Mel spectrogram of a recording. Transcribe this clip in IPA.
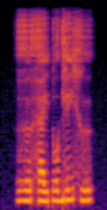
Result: ɦ ø h æ j ɗ o ɡʲ e j x ʉ

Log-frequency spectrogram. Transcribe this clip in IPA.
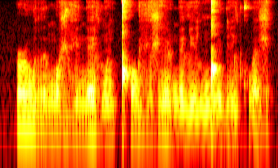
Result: ɹ u r ɯ ŋ o ʒ vʲ ɛ ŋ e lʲ ɡʷ ĩ ʎ ǃʰ o w vʲ ɯ ʒ ĩ ɭ ŋ e lʲ e ʎ ŋ͡ǃ ĩ ɗ i lʲ kʷʰ ɛ ʒ

